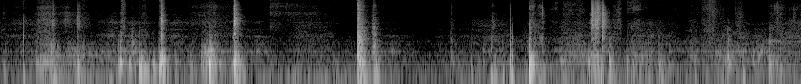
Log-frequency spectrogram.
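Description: Irregular knocks and clicks of objects being handled and set down, about a dozen scattered strikes with the loudest about four and a half seconds in.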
